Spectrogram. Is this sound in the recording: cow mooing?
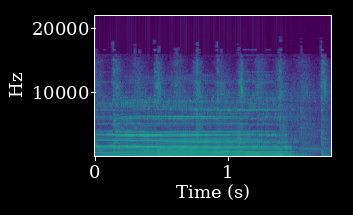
yes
